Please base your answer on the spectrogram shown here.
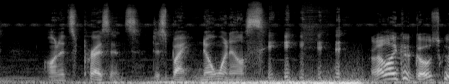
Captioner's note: laughing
